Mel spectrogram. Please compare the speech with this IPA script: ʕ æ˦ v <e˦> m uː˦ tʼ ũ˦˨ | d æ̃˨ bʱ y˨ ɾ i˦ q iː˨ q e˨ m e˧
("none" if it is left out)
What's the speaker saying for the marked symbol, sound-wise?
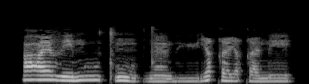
e˧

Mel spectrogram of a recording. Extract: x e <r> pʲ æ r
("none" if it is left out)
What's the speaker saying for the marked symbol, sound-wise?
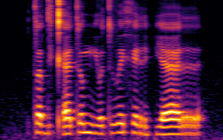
r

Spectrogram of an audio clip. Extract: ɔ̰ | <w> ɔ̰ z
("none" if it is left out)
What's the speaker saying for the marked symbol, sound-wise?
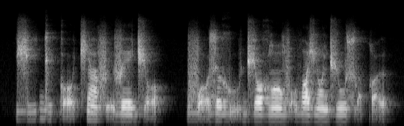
v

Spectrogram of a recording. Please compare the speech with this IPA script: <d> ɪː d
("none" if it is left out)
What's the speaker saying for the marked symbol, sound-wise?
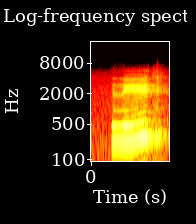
ð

